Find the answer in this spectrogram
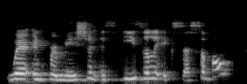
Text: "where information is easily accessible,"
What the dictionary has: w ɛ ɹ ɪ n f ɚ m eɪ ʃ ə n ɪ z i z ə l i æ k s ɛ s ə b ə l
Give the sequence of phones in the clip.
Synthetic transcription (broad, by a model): w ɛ ɹ ɪ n f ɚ m eɪ ʃ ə n ɪ z i z ə l i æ k s ɛ s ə b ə l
